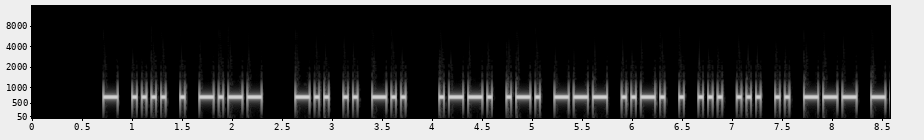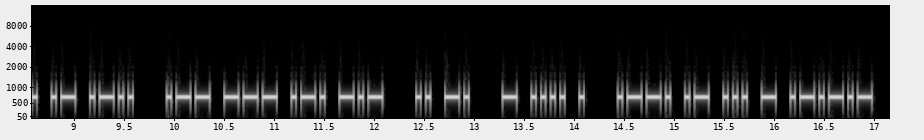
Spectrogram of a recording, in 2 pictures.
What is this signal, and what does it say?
Morse code, heard as a keyed tone, about 25 wpm, 700 Hz. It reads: THEY DID PROFESSIONAL WORK IN THE PAST.
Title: Sentences from Top 1000 Words - Review Part 4 - 25wpm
